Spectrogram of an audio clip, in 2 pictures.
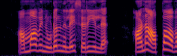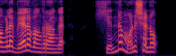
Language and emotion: Tamil, angry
